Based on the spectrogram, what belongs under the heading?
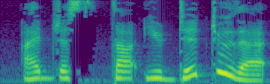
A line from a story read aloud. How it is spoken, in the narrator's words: he said solemnly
